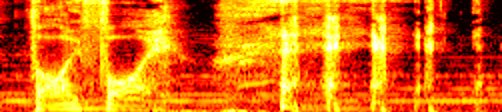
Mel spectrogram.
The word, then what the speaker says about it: Thi-Fi: Thigh, as in your thigh, Oh. and then phi. Hyphen phi.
